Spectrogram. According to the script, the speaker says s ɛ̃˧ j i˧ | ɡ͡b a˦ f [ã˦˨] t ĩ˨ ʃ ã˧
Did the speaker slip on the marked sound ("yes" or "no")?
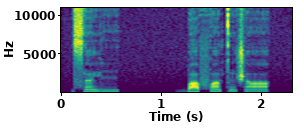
no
